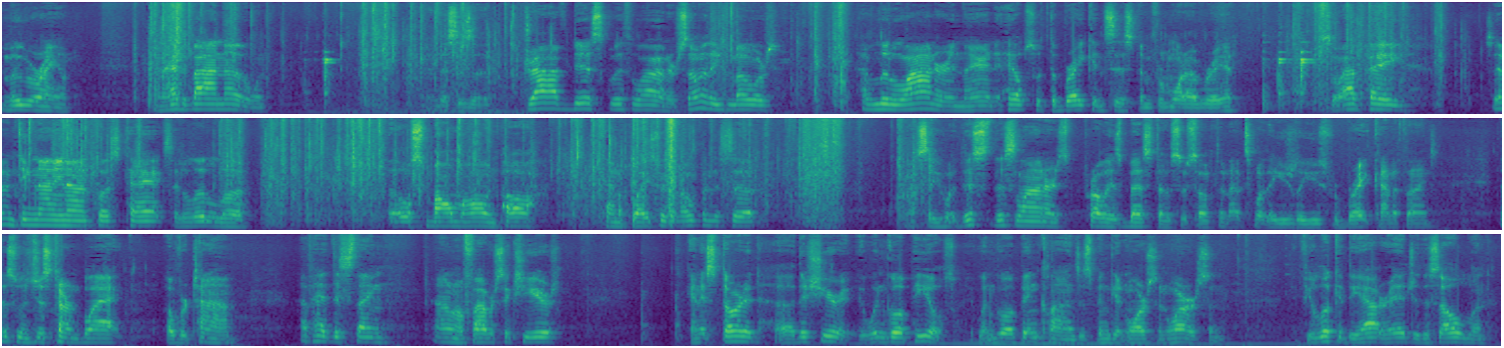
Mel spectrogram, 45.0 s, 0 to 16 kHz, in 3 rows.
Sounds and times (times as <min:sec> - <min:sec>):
Speech: 0:00.0 - 0:00.8, 0:01.5 - 0:02.7, 0:04.2 - 0:07.8, 0:08.6 - 0:12.4, 0:13.2 - 0:14.2, 0:14.8 - 0:17.5, 0:18.8 - 0:20.4, 0:21.0 - 0:22.6, 0:24.0 - 0:29.4, 0:30.0 - 0:32.4, 0:33.0 - 0:35.6, 0:36.8 - 0:42.3, 0:43.0 - 0:44.9.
